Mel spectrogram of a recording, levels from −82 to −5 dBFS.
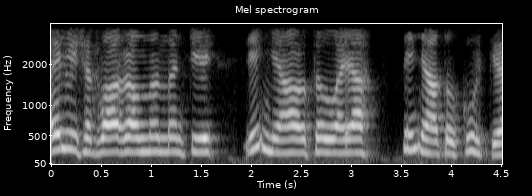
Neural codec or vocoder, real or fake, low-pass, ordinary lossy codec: codec, 16 kHz, 1 kbps, FunCodec, trained on Chinese and English, 50 frames a second; fake; 3.6 kHz; MP3, 32 kbps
